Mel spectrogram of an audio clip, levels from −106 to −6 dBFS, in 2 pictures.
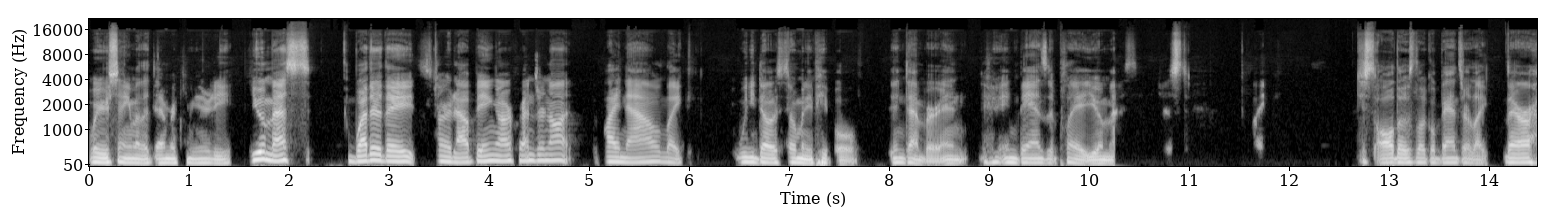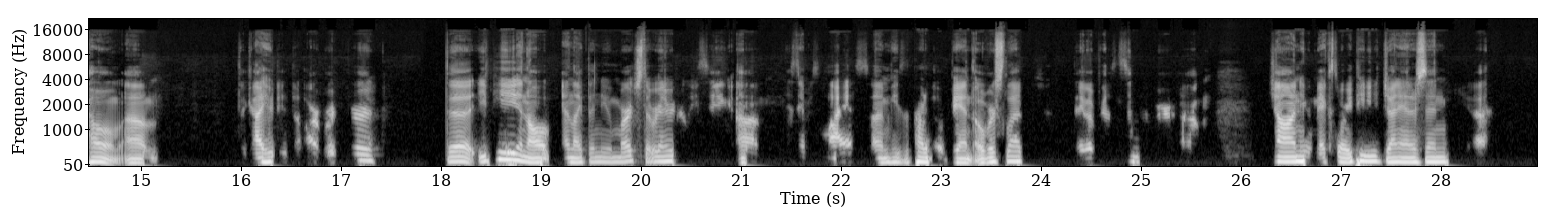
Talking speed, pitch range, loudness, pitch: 190 wpm, 110-135 Hz, -22 LUFS, 120 Hz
